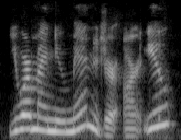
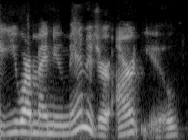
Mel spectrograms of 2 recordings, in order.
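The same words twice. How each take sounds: First: The voice rises at the end of the tag. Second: The voice falls at the end of the tag. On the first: The speaker is genuinely asking a question. "the intonation will go up because you're inquiring" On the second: The speaker presumes it and seeks agreement. "it's more of a statement again. It's a presumption"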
